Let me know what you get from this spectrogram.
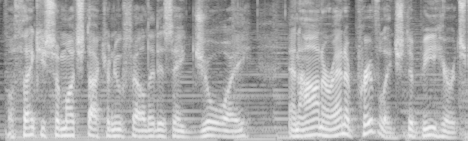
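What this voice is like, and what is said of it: Newfoundland accent. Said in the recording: “is a pastor from Newfoundland, from St. John's ... it's delightful to also to listen to your accent. We don't often get someone from Newfoundland here”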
